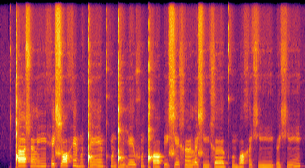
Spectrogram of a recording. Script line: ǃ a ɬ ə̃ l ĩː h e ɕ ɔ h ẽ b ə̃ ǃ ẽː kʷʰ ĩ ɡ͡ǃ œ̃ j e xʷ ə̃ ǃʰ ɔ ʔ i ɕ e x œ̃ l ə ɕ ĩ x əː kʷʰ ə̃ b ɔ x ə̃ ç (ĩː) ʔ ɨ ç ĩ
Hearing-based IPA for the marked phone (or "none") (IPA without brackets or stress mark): ĩː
